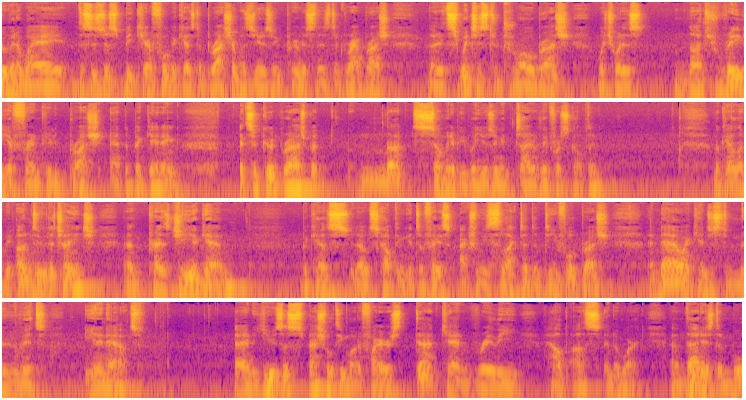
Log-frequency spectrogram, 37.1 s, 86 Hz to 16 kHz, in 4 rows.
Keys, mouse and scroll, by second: 19.0 ctrl+z, 23.1 shift+middle click, 34.1 ctrl+middle click, 34.9 shift+middle click.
